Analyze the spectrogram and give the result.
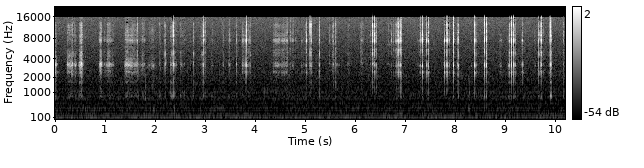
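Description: A wooden toothpick taps and scratches along the carved front panel of a small, hollow, laser-cut wooden music box with a lattice pattern, held in one hand. Quick, dry, bright clicks and short scratchy strokes come in irregular bursts over a faint, steady low hum.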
